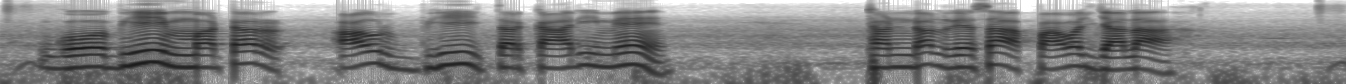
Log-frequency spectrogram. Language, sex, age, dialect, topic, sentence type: Bhojpuri, male, 31-35, Western, agriculture, statement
